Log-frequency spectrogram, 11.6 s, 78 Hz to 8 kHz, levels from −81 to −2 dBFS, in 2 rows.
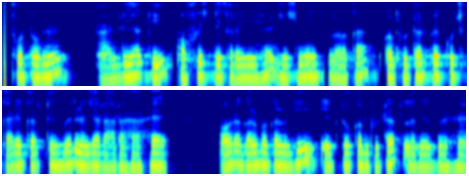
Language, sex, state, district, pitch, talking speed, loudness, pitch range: Hindi, male, Jharkhand, Jamtara, 125 Hz, 155 wpm, -37 LUFS, 120-135 Hz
